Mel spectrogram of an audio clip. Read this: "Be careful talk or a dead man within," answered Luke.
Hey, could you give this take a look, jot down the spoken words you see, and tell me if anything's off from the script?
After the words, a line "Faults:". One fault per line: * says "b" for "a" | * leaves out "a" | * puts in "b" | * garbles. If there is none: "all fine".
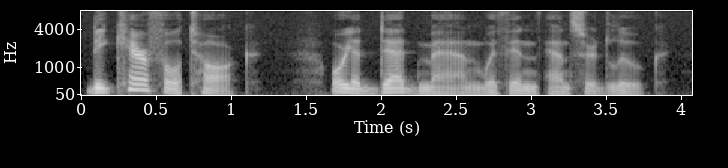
"Be careful talk or a dead man within," answered Luke.
Faults:
all fine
